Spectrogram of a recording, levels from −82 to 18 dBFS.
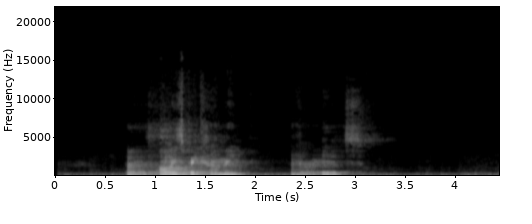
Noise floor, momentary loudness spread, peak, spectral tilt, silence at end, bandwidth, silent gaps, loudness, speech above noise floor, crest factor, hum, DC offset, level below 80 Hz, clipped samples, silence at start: -57 dBFS; 16 LU; -4 dBFS; -8 dB/octave; 1.4 s; 10 kHz; none; -25 LUFS; 35 dB; 22 dB; none; under 0.1%; -38 dBFS; under 0.1%; 0.7 s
